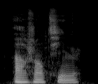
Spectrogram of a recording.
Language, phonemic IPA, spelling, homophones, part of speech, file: French, /aʁ.ʒɑ̃.tin/, Argentine, Argentines, proper noun / noun, Fr-Argentine.ogg
- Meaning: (proper noun) Argentina (a country in South America); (noun) female equivalent of Argentin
